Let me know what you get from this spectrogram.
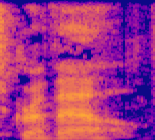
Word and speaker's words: Gravel: And you did mispronounce his name, Eric, I think, the first time you met him. He's like, it's Gravel.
